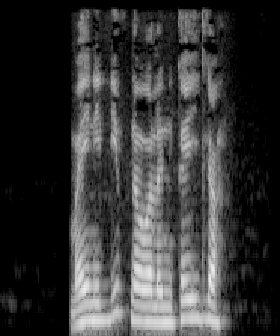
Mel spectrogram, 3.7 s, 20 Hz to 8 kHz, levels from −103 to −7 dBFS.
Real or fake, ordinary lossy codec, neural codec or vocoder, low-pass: real; MP3, 64 kbps; none; 7.2 kHz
